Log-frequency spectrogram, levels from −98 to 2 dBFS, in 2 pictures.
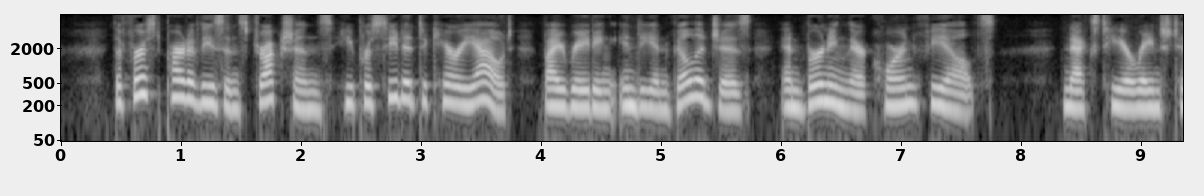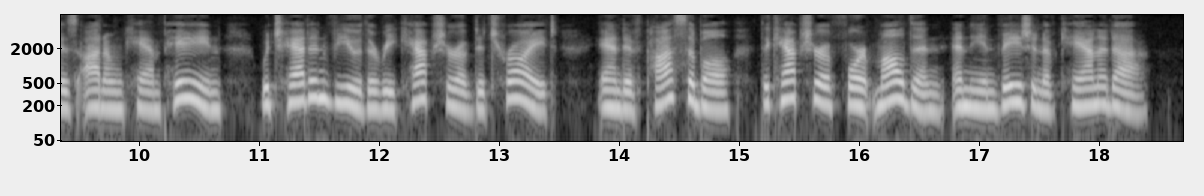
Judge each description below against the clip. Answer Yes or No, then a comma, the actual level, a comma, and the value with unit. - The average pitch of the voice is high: Yes, high, 200 Hz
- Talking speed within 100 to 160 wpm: Yes, average, 150 wpm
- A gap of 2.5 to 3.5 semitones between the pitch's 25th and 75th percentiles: No, average, 4.4 semitones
